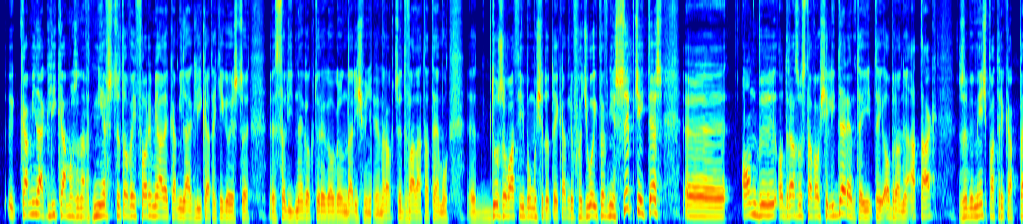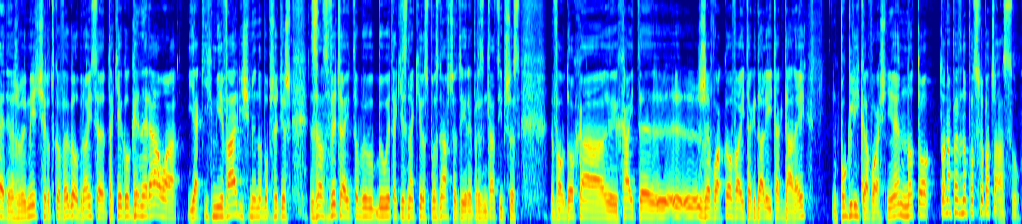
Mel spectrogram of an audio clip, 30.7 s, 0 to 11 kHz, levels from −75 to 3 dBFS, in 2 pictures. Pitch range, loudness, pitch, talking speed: 115-145 Hz, -19 LUFS, 130 Hz, 170 wpm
